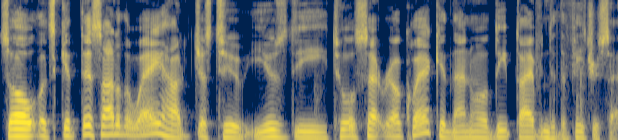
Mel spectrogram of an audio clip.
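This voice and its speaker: Recorded dry and close with no echo, a man with a normal speaking voice talks at a moderate pace and medium pitch, with ordinary pitch variation and hardly any pauses. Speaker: software tool developer demonstrating product. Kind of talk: tutorial.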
